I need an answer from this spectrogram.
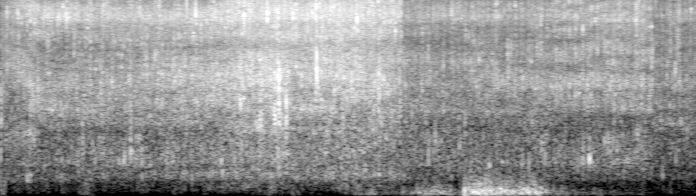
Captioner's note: water sounds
